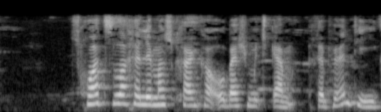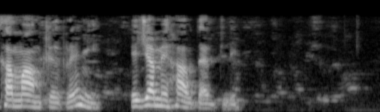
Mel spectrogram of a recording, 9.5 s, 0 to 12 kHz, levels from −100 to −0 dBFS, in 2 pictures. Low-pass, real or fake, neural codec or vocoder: 7.2 kHz; real; none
